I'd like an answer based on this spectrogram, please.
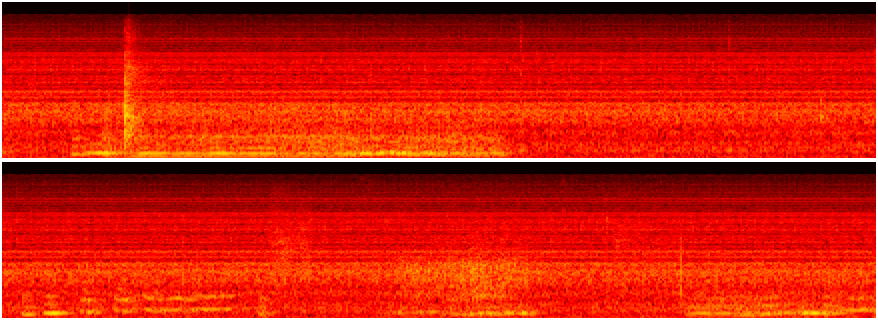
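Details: Nigel, a pet dog indoors, growls at a new feather-tipped toy he seems to think is alive: low, rumbling growls in drawn-out bursts of a couple of seconds, pausing and resuming several times, with a brief sharp knock early on.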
